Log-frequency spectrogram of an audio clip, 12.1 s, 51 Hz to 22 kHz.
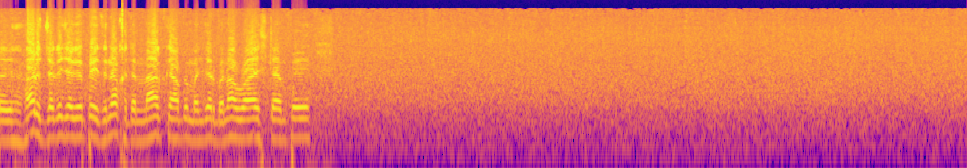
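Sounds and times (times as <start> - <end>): rushing water: 0.0 - 12.0.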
